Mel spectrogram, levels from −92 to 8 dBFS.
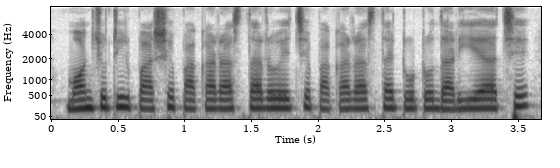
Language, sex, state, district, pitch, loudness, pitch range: Bengali, female, West Bengal, Cooch Behar, 200 Hz, -15 LUFS, 195-210 Hz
